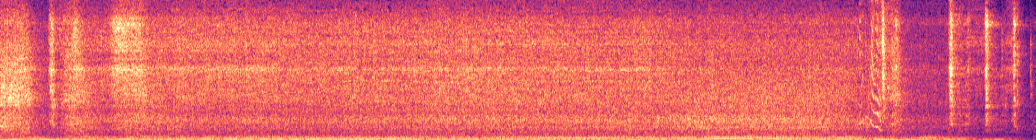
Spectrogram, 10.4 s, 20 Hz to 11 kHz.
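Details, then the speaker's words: 1951 Chevy pickup with a six-volt points ignition, abandoned 40 years, primed by hand; it runs roughly for several seconds, then sags and dies; a stuck carburetor needle and seat is suspected of starving it of fuel. "We think. I mean, obviously, we think the needle and seat's stuck."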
